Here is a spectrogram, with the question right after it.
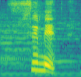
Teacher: Not SM, but SIM. And the H is gone.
